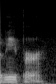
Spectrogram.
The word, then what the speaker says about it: Dnieper: It's spelled like Dnieper, but I think the D is supposed to be silent, or something weird like that.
